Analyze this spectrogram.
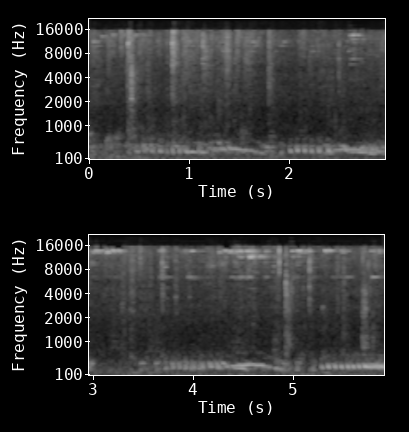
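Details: A noisy flock of domestic pigeons of several fancy breeds in East Lombok, Indonesia, giving continuous low, pulsing coos that swell and dip, with a few brief rustles and taps in the background.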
